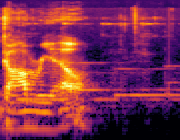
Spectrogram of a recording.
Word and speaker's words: Gabriel: waterfalls associated with the Gabriel energy um more more correctly pronounced Gabrielle and then Donald Michael Craig says to emphasize that last syllable so Gabriel and yeah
